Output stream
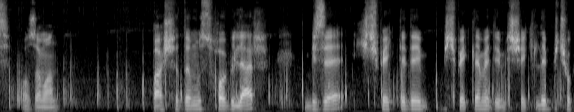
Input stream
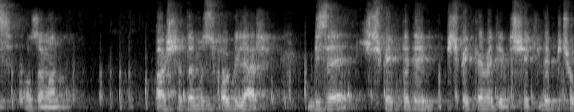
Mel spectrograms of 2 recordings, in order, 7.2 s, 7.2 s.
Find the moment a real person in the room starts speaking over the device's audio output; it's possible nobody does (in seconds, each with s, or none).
none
